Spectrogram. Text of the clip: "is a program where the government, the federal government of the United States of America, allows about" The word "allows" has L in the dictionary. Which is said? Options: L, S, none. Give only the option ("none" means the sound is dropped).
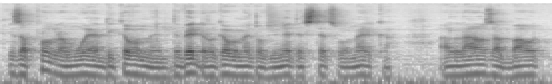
L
